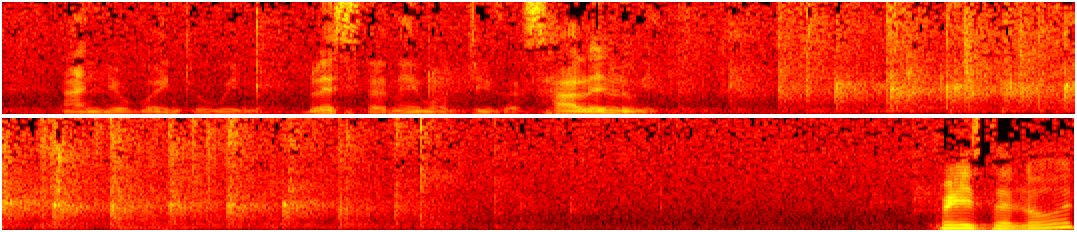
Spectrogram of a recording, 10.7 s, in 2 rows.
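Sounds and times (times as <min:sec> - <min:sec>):
speech: 0:00.3 - 0:03.6, 0:10.0 - 0:10.7
audience hand clapping: 0:01.9 - 0:08.3.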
